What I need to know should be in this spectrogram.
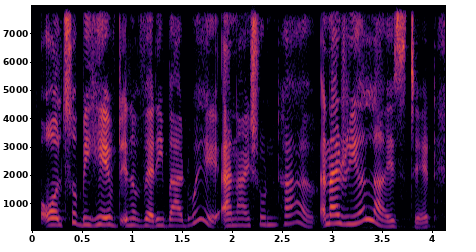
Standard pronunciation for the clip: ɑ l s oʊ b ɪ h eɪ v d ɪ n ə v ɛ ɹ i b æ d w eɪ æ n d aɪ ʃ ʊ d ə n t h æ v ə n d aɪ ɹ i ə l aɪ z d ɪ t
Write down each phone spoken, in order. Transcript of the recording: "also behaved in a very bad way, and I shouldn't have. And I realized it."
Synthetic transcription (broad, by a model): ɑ l s oʊ b ɪ h eɪ v d ɪ n ə v ɛ ɹ i b æ d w eɪ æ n aɪ ʃ ʊ d ə n t h æ v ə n aɪ ɹ i ə l aɪ z d ɪ t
